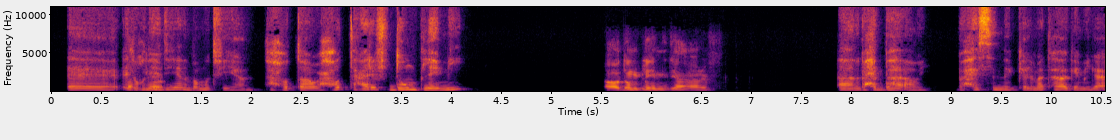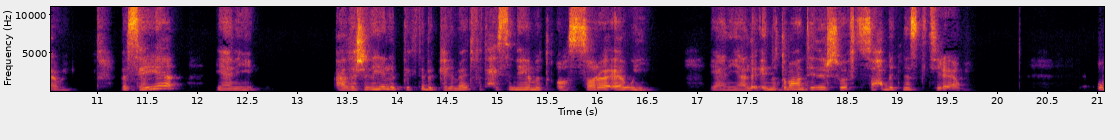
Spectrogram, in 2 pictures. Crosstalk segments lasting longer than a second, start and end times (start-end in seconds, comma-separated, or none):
none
